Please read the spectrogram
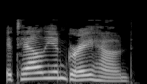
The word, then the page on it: italian greyhound: British English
